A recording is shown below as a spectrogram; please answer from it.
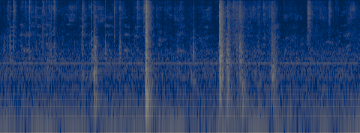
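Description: Handling noise as a cardboard box is opened and a plastic graded card slab is taken out: scattered clicks and taps of plastic and cardboard, the loudest knock about two and a half seconds in, over a faint steady hum.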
